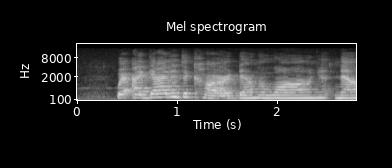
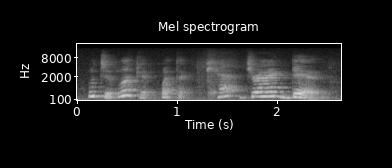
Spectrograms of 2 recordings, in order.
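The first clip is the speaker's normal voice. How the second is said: lilting, higher-pitched jibe through a grin; grinning greeting; 6 semitones higher than usual. A narrator's reading. Cashier to returning customer, grinning jibe. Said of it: "ended with a grin as she said".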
